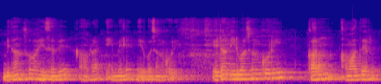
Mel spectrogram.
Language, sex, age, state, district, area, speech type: Bengali, male, 30-45, West Bengal, Nadia, rural, spontaneous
